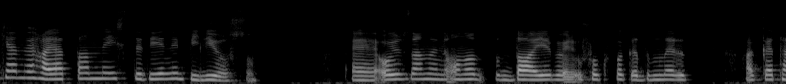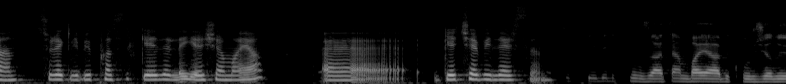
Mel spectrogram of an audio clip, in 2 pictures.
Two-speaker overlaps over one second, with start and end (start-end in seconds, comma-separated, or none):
none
